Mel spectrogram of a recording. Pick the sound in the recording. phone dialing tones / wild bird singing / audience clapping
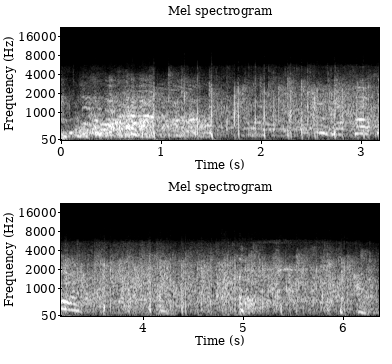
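audience clapping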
